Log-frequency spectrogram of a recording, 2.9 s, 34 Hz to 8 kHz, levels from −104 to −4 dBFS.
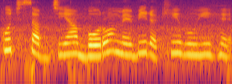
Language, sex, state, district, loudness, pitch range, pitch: Hindi, female, Uttar Pradesh, Deoria, -17 LUFS, 225-260 Hz, 235 Hz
